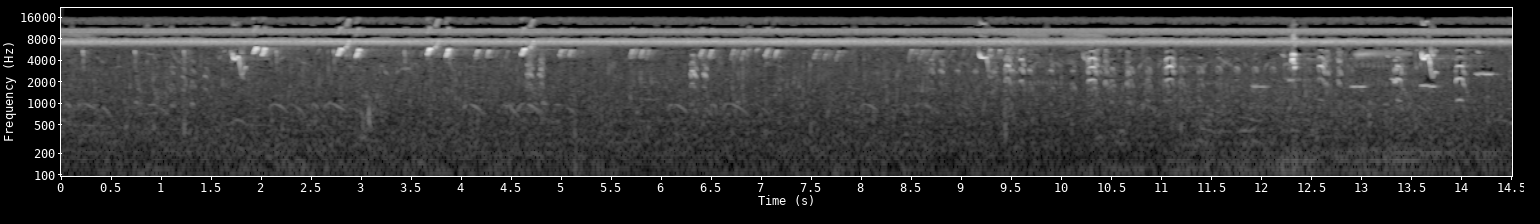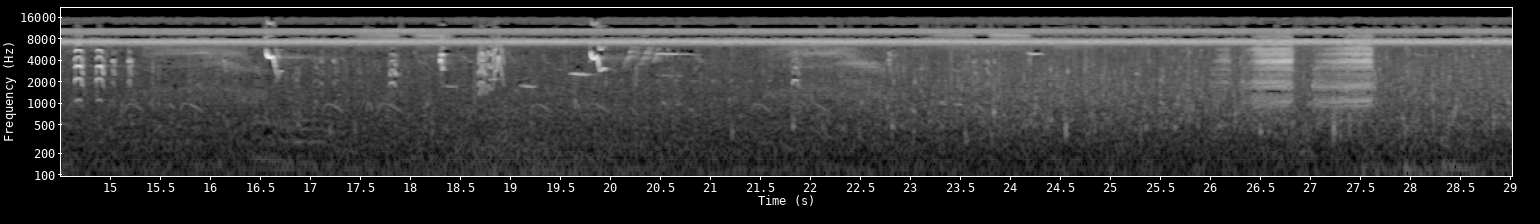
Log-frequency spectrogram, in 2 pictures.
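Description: Birds chirping, with many short high calls scattered through the first two-thirds and a louder, longer call in two parts near the end.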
